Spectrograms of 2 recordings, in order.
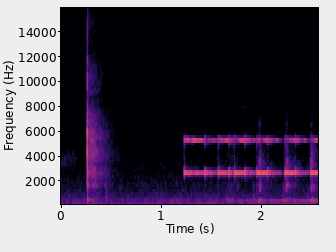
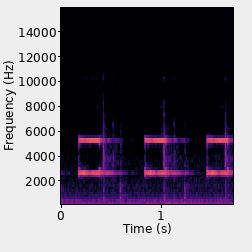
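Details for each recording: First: Godox SK-series (SK300/SK400II) studio flash, switched on and button pressed: short shrill two-tone beeps in uneven bursts about two per second with a blinking red light, the E3 error alarm; title suggests careless flash-tube replacement, fault unconfirmed. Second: Godox SK-series (SK300/SK400II) studio flash, on for a while with no E3: rapid test firing, a bright double-tone beep about every 0.67 s with soft pops between as it fires and recycles normally.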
